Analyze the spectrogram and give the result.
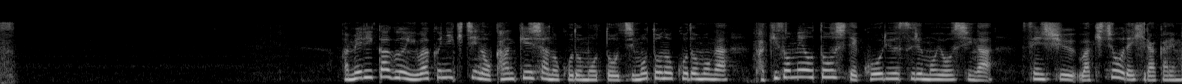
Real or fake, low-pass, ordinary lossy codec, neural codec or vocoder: real; 7.2 kHz; AAC, 32 kbps; none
